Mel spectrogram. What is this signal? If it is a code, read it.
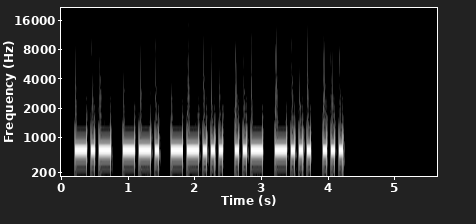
Morse code, heard as a keyed tone, about 20 wpm, 700 Hz. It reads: KG7UBS
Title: USA Callsign DE Callsign 20wpm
